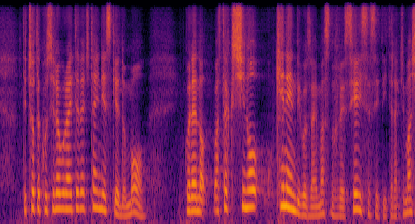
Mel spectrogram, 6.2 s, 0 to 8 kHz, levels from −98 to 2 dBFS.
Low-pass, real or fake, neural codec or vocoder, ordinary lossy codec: 7.2 kHz; fake; codec, 16 kHz, 0.3 kbps, FocalCodec; Opus, 64 kbps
